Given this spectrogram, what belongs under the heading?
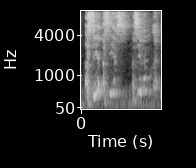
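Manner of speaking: mock high voice. Sudden high-pitched mock tone.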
